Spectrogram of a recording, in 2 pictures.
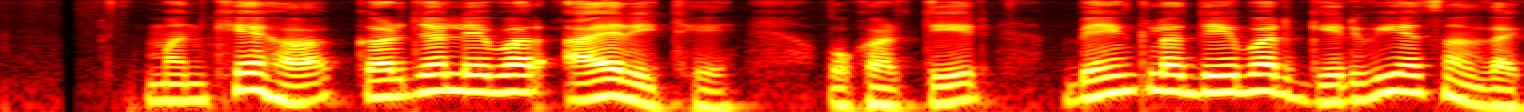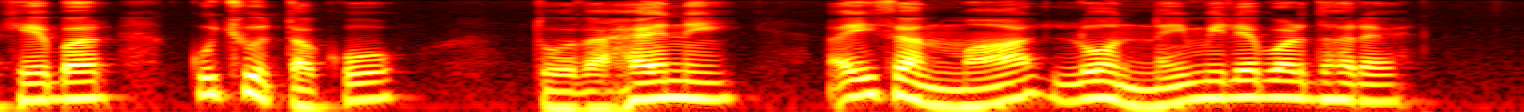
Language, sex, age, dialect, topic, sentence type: Chhattisgarhi, male, 18-24, Western/Budati/Khatahi, banking, statement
